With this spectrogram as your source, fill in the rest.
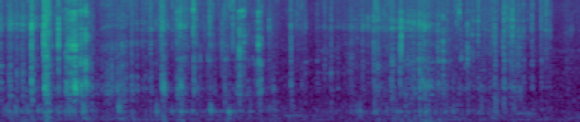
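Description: A palm-sized solid purple Lux soap bar, held in one hand, is shaved with a steel utility knife blade, carving off curls. Quick, irregular scraping strokes crackle with bright, crisp detail, the densest and loudest in the first second, then continue more softly and fade out.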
